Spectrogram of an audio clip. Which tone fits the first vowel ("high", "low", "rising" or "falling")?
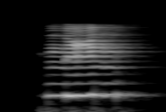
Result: high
